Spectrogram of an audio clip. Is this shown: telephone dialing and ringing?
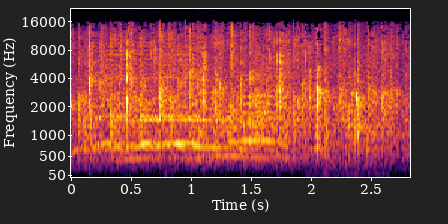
no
